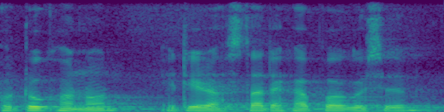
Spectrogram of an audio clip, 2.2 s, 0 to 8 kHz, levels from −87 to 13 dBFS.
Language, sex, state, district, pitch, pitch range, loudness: Assamese, male, Assam, Kamrup Metropolitan, 125 Hz, 120-130 Hz, -17 LUFS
